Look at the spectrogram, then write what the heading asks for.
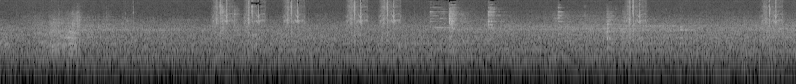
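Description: A slow-moving passenger train rolling away into a tunnel: a steady rumble and hiss from the running gear with irregular sharp clicks and clanks.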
